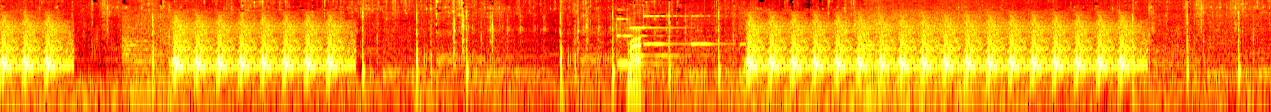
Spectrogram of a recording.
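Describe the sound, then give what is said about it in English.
Rapid automatic gunfire from a video game crackles in two long, loud bursts of evenly spaced shots, separated by a quieter stretch of scattered sounds. “Start shooting.”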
